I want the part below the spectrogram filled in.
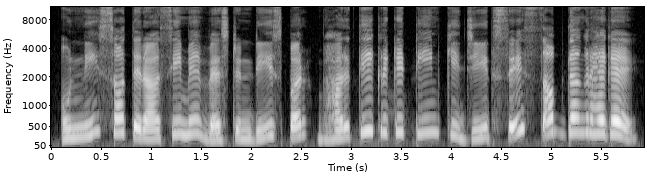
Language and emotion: Hindi, surprised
